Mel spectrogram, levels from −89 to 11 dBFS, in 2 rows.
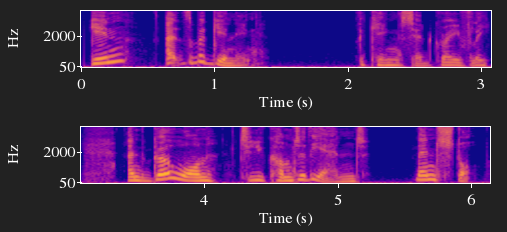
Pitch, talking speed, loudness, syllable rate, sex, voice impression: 185 Hz, 185 wpm, -21 LUFS, 5.6 syllables/s, male, slightly masculine, adult-like, slightly powerful, fluent, unique, slightly intense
